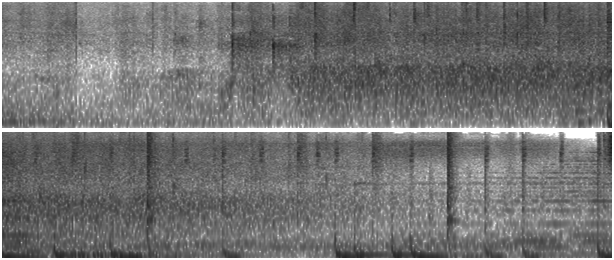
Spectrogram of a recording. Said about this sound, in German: Publikum stand auf, klatschte und Julia Nawalnaja betrat die Bühne.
